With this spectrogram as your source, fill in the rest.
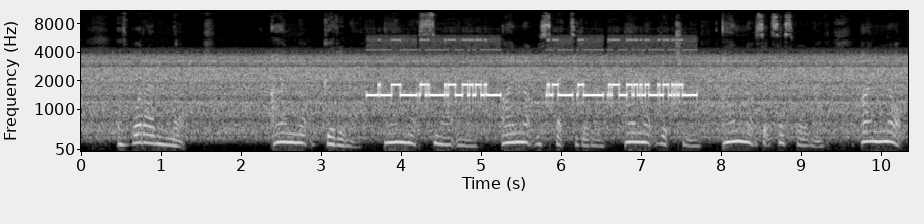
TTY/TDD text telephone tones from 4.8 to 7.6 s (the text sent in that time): NAME WAS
